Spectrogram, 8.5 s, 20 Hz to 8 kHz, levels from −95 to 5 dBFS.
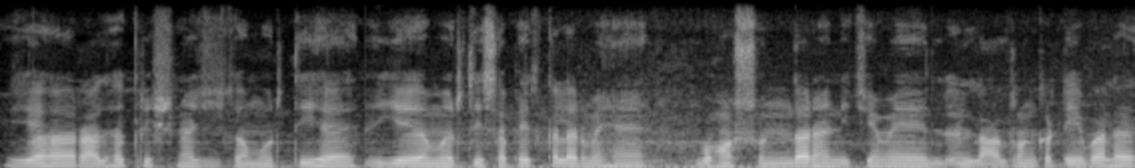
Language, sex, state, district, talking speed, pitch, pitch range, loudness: Hindi, male, Bihar, Bhagalpur, 155 wpm, 140 Hz, 130-145 Hz, -21 LUFS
